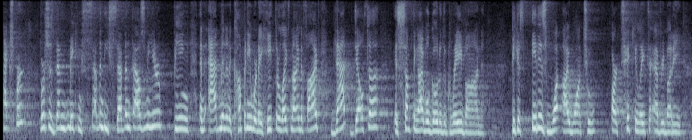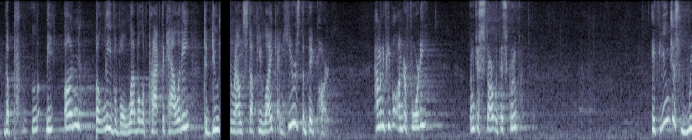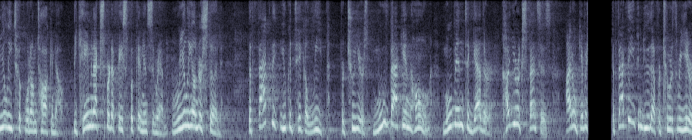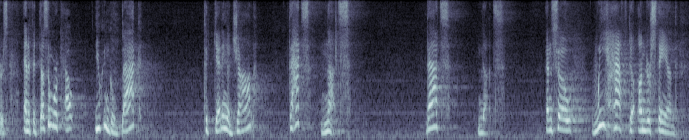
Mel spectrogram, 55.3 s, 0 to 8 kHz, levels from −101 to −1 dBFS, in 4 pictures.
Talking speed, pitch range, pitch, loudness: 160 wpm, 205-275 Hz, 235 Hz, -20 LUFS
